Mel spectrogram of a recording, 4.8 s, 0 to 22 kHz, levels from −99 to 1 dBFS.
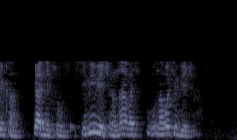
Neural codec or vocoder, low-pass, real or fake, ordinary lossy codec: none; 3.6 kHz; real; MP3, 16 kbps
